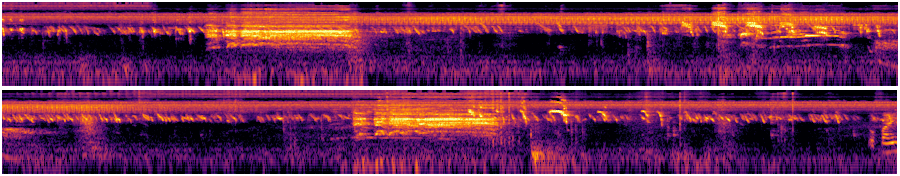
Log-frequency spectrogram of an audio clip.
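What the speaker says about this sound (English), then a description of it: "Come here, rooster." Backyard meat birds being moved to pasture: chickens cluck and chatter steadily throughout, with a louder rooster-like call twice, close by and mixed with handling noise.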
